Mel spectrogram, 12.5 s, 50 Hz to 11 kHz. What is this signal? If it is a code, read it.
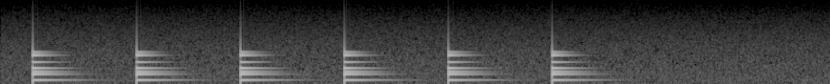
Clock strike, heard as a bell. 6. Six o'clock.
